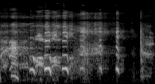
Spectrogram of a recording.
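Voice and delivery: high breathy burst of laughter. Real, not acted. Host cracking up at her own joke.

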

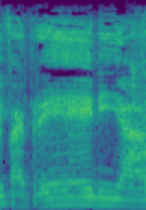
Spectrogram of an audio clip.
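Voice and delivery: mock African accent. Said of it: "when I'm hearing man say".

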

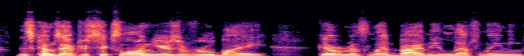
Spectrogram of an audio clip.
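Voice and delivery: usual speaking voice

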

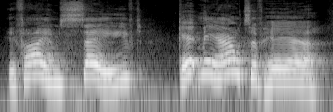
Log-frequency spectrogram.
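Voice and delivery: high, slow pumpkin-head call; Jack calling out. Acted. Jack calls to Tip from beneath sofas, high slow plea. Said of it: "called Jack".

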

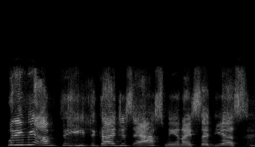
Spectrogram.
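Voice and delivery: a high, hammed-up plea of innocence; mock indignant protest. Retold protest.

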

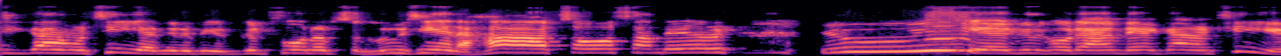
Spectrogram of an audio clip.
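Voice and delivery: high, excitable Cajun chef impression; Justin Wilson. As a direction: whoop and ramble like a Cajun cook. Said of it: "was like the Cajun chef".

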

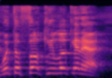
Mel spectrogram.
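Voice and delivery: high, mocking snap; tattooed guy snapping back at a starer, mocked high; mock hostile retort. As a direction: play the touchy tattooed guy. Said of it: "Don't be like".

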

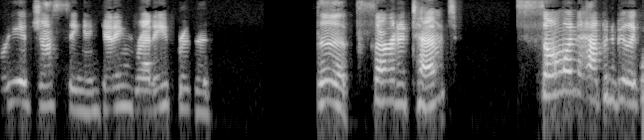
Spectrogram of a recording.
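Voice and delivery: ordinary talk

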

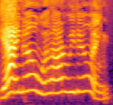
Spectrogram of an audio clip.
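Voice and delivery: high, playful echo of his outrage; mock agreement. Retelling how she echoed Adam's complaint back to him, in mock agreement. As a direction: chime in high as if fully on board. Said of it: "And I'm like".

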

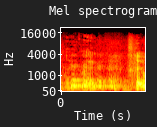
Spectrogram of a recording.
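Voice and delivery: ordinary delivery

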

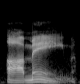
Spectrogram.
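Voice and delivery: AMEN as "ah-MAYN", long ay in the second syllable; Greek pronunciation. Shown as a demonstration. Host sums up the Greek spelling, AMEN said ah-MAYN. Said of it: "which is a long A".

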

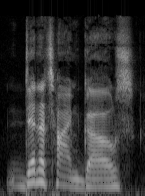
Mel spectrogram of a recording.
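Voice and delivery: high, loud screech; a siren shrieking at her sisters. A narrator's reading. Siren screeches to the other sirens, calling them to the feast. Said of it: "screeched out".

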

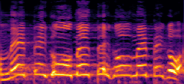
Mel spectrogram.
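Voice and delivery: put-on high childish wail; a child complaining he was hit; whining child. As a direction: whine like a hit kid. Hurt child complains to mother.

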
